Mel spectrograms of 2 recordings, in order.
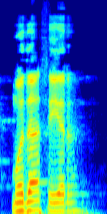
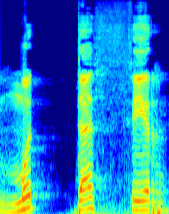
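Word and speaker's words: المدثر: situ ya ayyuha Al muddattir ya di situ ada hukum apa ee tasdid ya di dua huruf dal dan tsa jadi jangan sampai mudatir ya ayyuhal mudasir tapi muddattir ditahan Ya ditahan terlebih dahulu kemudian di akhir kata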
